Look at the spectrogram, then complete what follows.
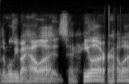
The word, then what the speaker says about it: Hela: Is Hela or Hela, how do you Hella. Yeah. pronounce that? Uh Hela, yep.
